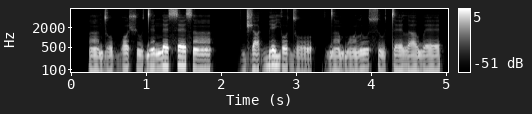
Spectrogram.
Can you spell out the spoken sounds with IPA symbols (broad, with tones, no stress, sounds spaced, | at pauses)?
ã˨ d o˨ b ɔ˧ ʃ u˨ d ɛ̃˧ n ɛ˦ s ɛ˦ s ã˧ | d͡ʒ a˧ ɡ͡b e˦ j o˧ d o˨ | d ã˨ b ɔ̃˨ l u˧ s u˨ t ɛ˧ l a˧ w ɛ˧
